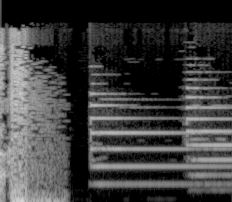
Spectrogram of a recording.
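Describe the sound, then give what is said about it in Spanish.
A short noisy burst gives way, after a brief gap, to bright ringing Christmas bells with long sustained tones, struck again near the end. They sound fairly loud, with no voices. “En la radio del diario ya se escuchan las campanas navideñas.”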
